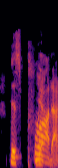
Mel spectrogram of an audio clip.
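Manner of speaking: sarcastic, mocking scare-quote emphasis. Scoffing at a bag-resealing gadget's promise: mocking air-quote tone. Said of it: "You can hear the air quotes I'm using".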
